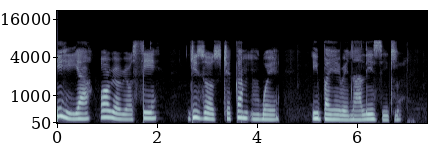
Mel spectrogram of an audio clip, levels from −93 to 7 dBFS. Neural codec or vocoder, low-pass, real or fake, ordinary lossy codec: none; 7.2 kHz; real; none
